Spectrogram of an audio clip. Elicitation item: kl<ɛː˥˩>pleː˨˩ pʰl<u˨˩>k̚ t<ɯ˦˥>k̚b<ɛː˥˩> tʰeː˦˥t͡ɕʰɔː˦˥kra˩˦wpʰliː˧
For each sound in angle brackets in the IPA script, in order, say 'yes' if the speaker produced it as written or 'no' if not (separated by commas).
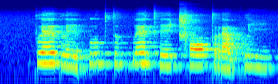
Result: yes, no, yes, yes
